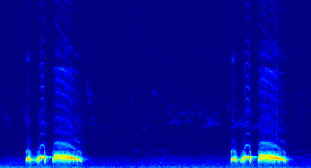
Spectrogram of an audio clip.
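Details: Spotted dove female calling to a male, a call also used as a lure for trapping: two short rising coos then a long, drawn-out throaty coo, repeated about four seconds later, with a quiet background.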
